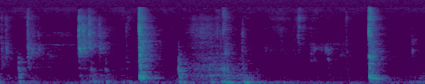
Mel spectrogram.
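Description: Plastic bottles knock lightly on a table.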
